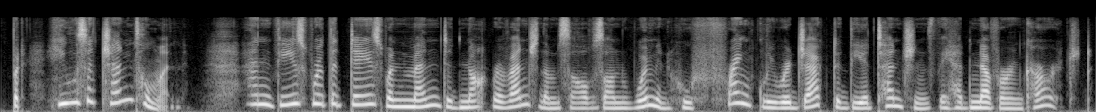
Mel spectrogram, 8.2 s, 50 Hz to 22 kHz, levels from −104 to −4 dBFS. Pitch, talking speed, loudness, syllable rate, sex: 250 Hz, 195 wpm, -19 LUFS, 6.0 syllables/s, female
